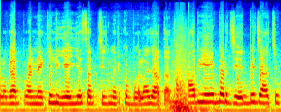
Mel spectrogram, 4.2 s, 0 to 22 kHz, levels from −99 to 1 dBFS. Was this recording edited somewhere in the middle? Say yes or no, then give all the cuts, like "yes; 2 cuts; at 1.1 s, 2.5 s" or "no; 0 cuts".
yes; 1 cut; at 2.8 s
